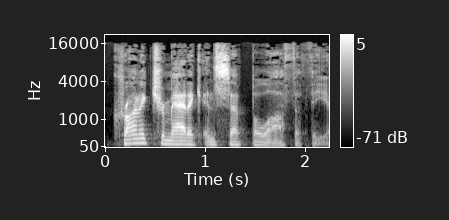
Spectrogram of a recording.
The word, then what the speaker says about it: chronic traumatic encephalopathy: Chronic traumatic encephalopathy, I believe, is the way it's pronounced.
